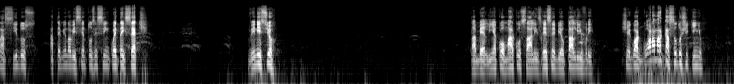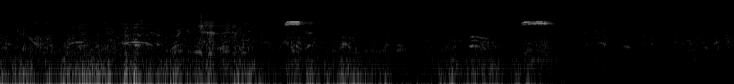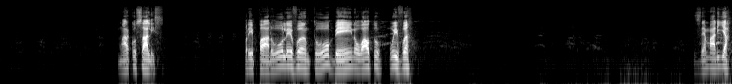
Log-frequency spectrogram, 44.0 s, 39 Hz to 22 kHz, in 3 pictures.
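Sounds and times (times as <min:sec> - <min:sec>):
faint distant voices: 0:13.7 - 0:24.9
referee's whistle blasts: 0:20.4 - 0:20.9, 0:25.1 - 0:25.9.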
